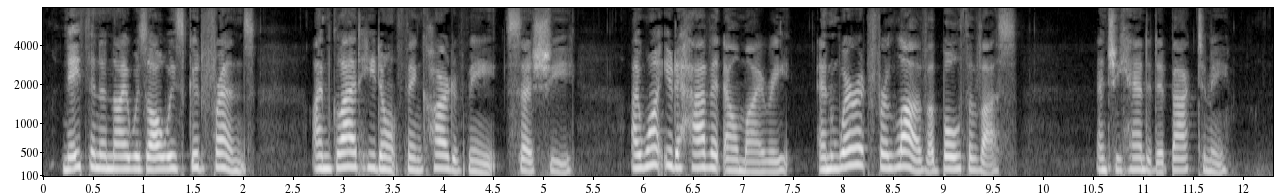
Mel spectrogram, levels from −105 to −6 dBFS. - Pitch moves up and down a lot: No, average, 3.4 semitones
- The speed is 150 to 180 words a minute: No, average, 195 wpm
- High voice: Yes, high, 215 Hz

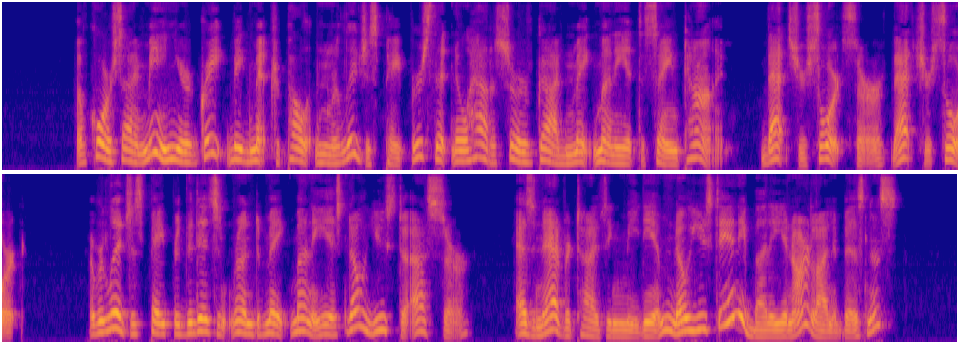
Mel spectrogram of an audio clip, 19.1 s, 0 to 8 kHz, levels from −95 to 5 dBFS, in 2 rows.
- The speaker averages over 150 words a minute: Yes, average, 180 wpm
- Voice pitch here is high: No, medium, 180 Hz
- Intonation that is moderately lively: No, wide, 7.2 semitones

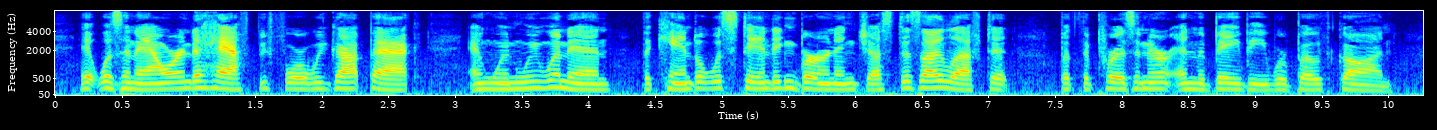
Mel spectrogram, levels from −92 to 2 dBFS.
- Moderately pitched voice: Yes, medium, 170 Hz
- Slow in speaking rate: No, fast, 205 wpm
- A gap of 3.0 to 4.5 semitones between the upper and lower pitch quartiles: No, narrow, 2.5 semitones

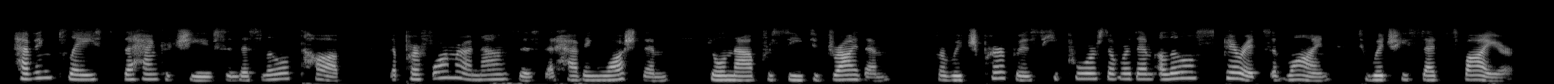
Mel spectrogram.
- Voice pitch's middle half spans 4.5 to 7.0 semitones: No, average, 3.8 semitones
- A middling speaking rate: Yes, average, 150 wpm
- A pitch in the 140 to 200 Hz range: No, high, 215 Hz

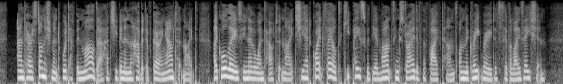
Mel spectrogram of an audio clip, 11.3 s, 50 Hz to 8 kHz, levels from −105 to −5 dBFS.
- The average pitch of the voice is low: No, medium, 185 Hz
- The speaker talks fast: Yes, fast, 260 wpm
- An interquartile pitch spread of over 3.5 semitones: No, average, 2.9 semitones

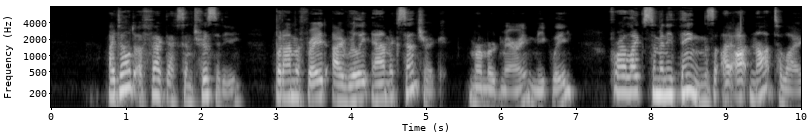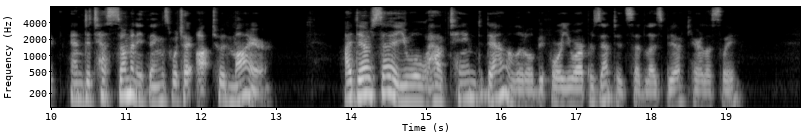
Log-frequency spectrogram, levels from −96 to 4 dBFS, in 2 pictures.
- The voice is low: No, medium, 155 Hz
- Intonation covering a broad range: Yes, wide, 6.7 semitones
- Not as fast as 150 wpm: No, average, 155 wpm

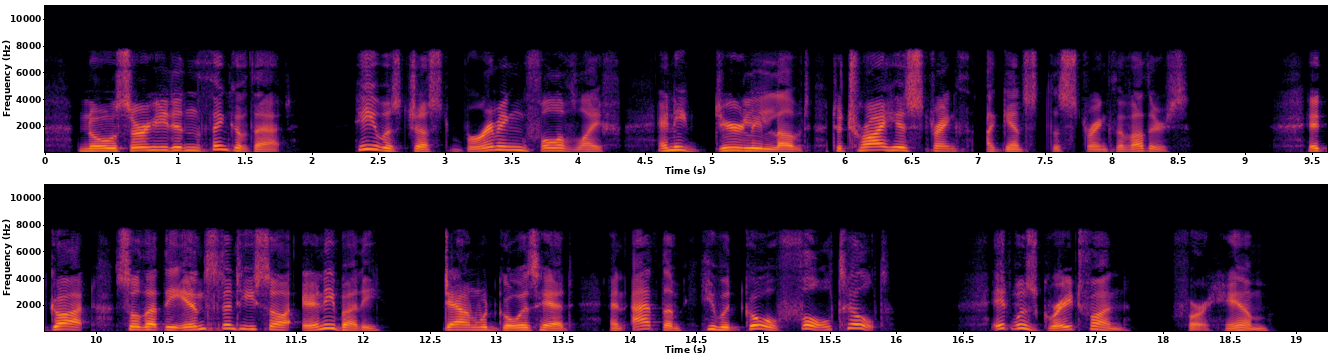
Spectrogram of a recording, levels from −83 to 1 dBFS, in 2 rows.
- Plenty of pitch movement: Yes, wide, 6.3 semitones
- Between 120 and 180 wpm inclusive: Yes, average, 170 wpm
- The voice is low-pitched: No, medium, 185 Hz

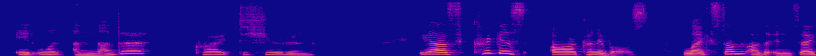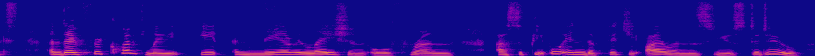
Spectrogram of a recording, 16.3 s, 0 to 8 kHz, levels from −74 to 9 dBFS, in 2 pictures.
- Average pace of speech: No, slow, 125 wpm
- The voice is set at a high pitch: Yes, high, 225 Hz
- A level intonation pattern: No, average, 3.7 semitones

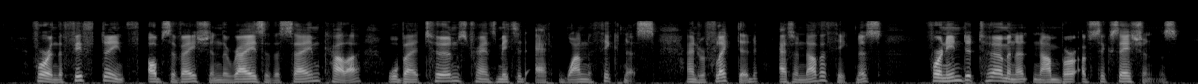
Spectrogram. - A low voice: Yes, low, 125 Hz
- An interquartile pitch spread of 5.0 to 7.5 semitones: Yes, average, 5.3 semitones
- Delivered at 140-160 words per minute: Yes, average, 145 wpm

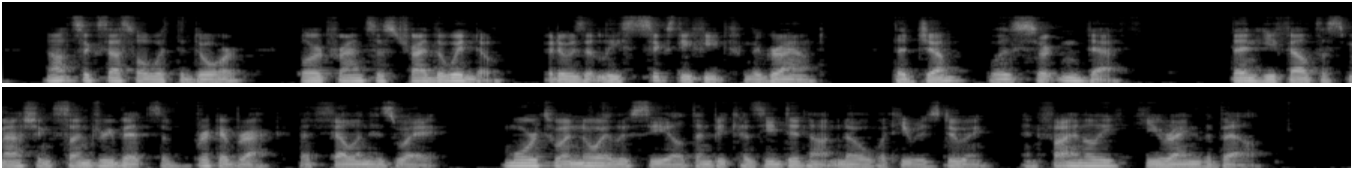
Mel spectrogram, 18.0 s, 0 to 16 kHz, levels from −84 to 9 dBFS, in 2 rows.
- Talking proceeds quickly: Yes, fast, 215 wpm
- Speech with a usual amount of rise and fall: Yes, average, 3.1 semitones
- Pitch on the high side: No, low, 115 Hz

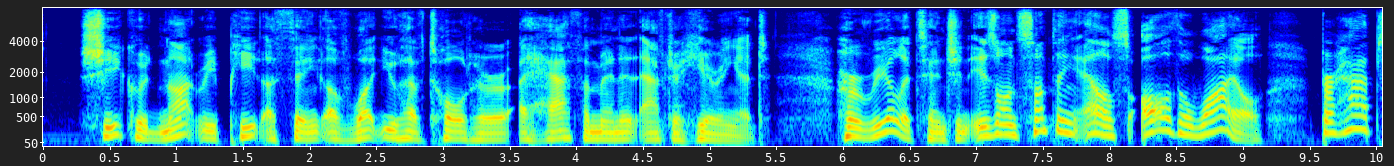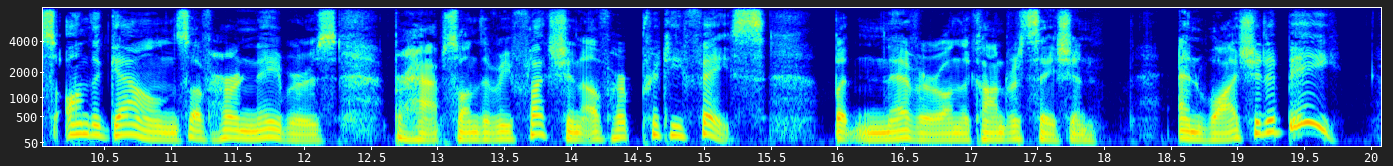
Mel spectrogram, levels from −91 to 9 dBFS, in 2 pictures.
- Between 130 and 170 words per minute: Yes, average, 160 wpm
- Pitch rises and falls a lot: Yes, wide, 8.2 semitones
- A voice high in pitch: No, low, 110 Hz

